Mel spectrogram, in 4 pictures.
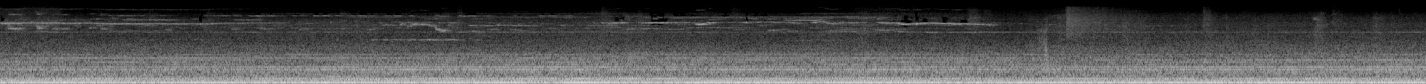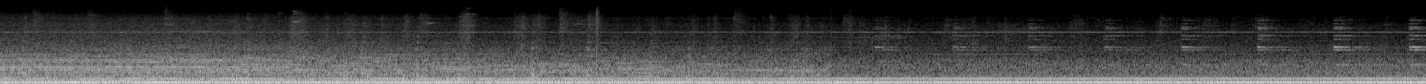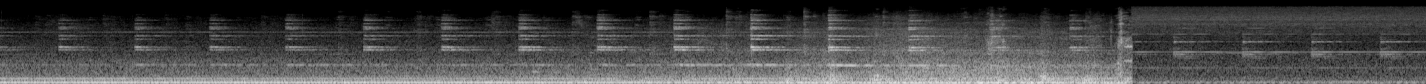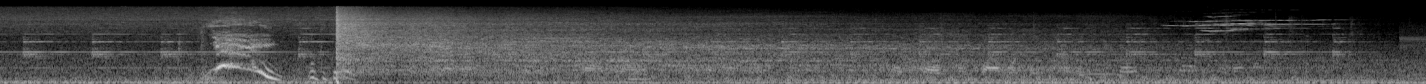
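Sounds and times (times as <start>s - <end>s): train rolling with whine: 0.0s - 56.9s
locomotive bell ringing: 22.2s - 45.0s, 45.6s - 46.4s, 50.0s - 56.9s.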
